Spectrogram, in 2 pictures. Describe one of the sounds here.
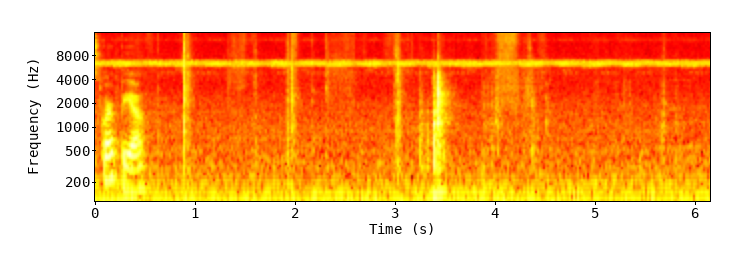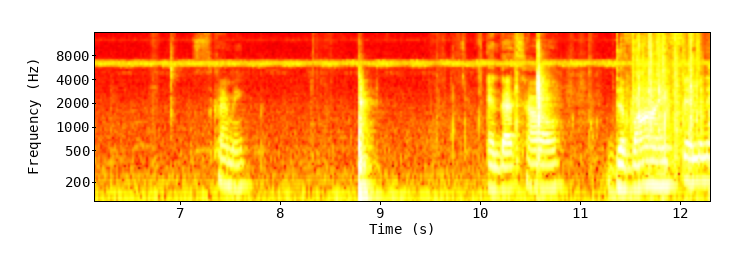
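Cards shuffle and riffle in a woman's hands.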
